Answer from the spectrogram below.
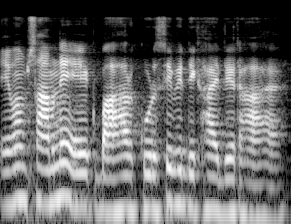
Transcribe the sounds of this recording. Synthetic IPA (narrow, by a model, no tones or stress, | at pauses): eːʋəmsaːmneeːkbaːɦəɾkʊɽsibʱid̪ɪkʰaːid̪eːɾɐɦaɦɛː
